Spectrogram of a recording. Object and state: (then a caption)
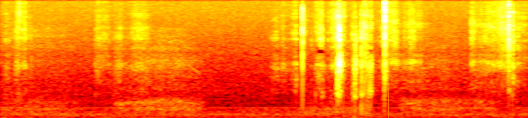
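Plastic audio cassette being handled. A small, hollow TDK compact audio cassette with a clear smoky plastic shell, tape reels inside and a handwritten label is held in both hands and turned while the fingertips rub and click against the shell and reels. Soft, faint rubbing fills the first three seconds, then five short, sharp, bright plastic clicks follow, with a light rub between them.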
